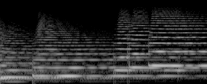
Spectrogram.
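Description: Cherry Audio Chroma software synthesizer, an emulation of the Rhodes Chroma, playing a synth-brass preset. It sounds a short phrase of sustained notes and chords, with a new note entering about every half second, each starting bright and then mellowing.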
